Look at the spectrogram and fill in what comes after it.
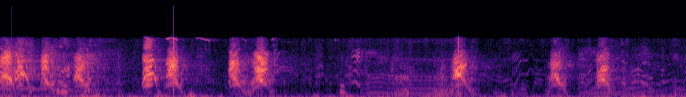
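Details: Lakeside dogs at Lida Nature Reserve on a summer day bark in quick pairs and triplets, with a stretch of human speech in the middle before more single barks.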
